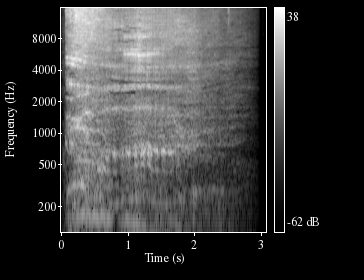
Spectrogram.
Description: Chromatic Prototype Death

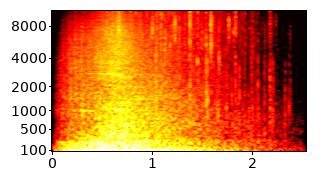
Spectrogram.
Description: Wildfire Fire Boosh

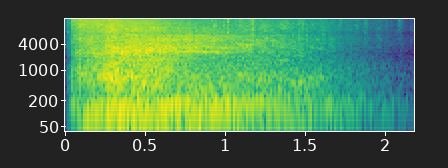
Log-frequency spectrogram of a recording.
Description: Serpent Ward Attack

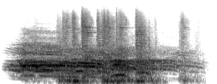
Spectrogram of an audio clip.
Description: Crossroads Watch Post Attack

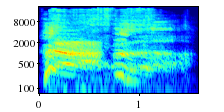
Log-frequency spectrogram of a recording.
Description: Runeforge Haunter Death

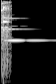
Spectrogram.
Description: Rat Underlay Play

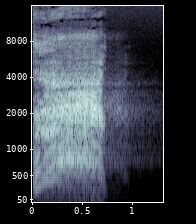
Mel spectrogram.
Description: Male Parrot Attack

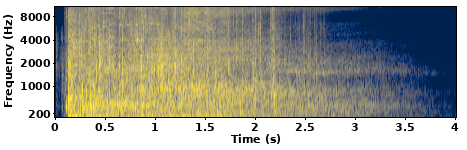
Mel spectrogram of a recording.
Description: Ice Revenant Death

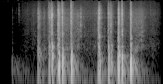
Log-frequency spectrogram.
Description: Four Hoof Small Play Underlay

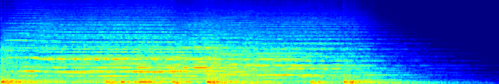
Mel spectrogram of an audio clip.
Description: Stinger; Kurtras Demon Render

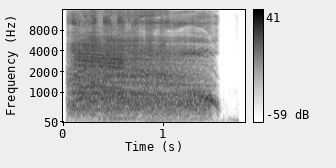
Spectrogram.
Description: Raven Familiar Death

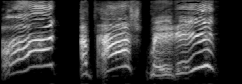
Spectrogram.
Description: Male Parrot Play

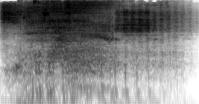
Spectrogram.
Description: Dancing Cobra Attack

